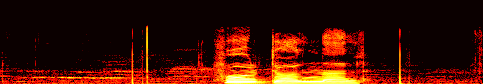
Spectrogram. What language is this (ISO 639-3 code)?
nep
